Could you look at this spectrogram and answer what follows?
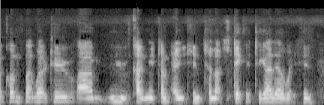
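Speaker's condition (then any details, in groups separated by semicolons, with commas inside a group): Cerebral palsy; ataxic type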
